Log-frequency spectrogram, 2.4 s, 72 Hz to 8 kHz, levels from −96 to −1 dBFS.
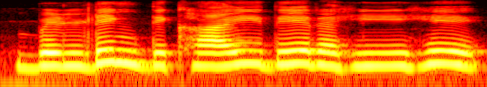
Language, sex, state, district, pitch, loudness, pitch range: Hindi, female, Madhya Pradesh, Bhopal, 230 Hz, -14 LUFS, 230-250 Hz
